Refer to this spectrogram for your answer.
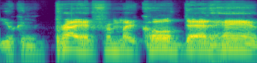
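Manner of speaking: put-on gruff movie cowboy voice. Doing a line as a gun-toting Doctor: Clint Eastwood voice. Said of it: "Is that what Clint Eastwood sounds like?".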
